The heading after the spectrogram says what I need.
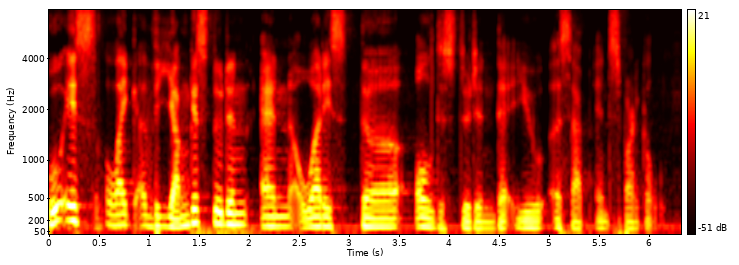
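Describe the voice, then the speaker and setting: Indonesian male radio host, chatty, mid-pitched, mixes languages. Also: unhurried, mellow. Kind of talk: radio interview.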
